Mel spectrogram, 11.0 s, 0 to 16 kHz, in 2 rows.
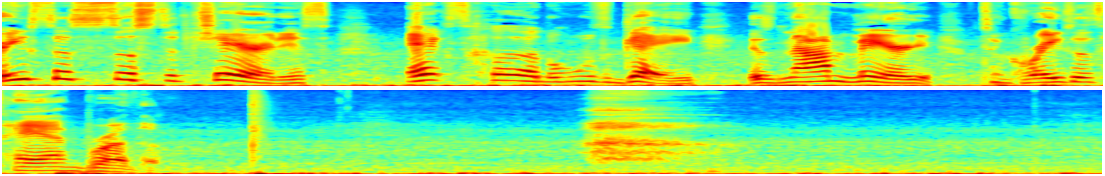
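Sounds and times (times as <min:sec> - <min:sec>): woman breathing: 0:01.6 - 0:02.0, 0:03.5 - 0:03.8, 0:07.2 - 0:09.4.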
